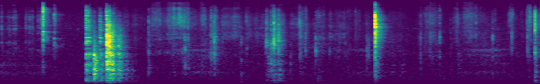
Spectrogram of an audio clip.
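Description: Scissors snip through paper at a craft table while a cottage-garden album is assembled, giving a few short crisp cuts with a louder burst of snipping near the start, close and clear with no talk.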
